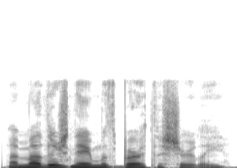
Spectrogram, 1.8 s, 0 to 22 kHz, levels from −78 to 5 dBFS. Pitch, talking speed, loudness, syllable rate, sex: 195 Hz, 200 wpm, -17 LUFS, 5.6 syllables/s, female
